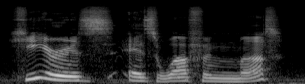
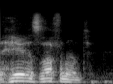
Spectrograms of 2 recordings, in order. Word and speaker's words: Heereswaffenamt: Professor Walter Gerlach, who headed Tor for Heeres es Waffenmacht, I can't say. What's that actually pronounced, Meki? It's the Heereswaffenamt.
